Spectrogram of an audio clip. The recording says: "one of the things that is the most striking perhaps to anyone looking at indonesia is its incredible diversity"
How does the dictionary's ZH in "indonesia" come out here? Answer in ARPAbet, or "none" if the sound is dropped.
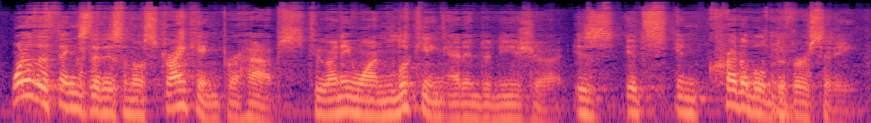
ZH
